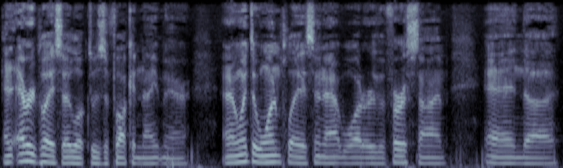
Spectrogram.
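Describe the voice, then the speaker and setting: A man's voice: medium pitch, steady tone, fairly quick, darkish tone, clear, resonant tone. A young adult man rambling through a casual comedic story on a podcast, with lots of fillers. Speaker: podcast co-host.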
